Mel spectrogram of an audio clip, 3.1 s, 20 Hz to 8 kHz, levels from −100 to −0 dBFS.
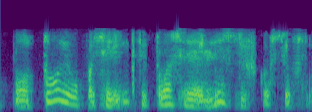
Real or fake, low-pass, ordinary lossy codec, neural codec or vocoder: fake; 7.2 kHz; AAC, 16 kbps; vocoder, 22.05 kHz, 80 mel bands, HiFi-GAN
